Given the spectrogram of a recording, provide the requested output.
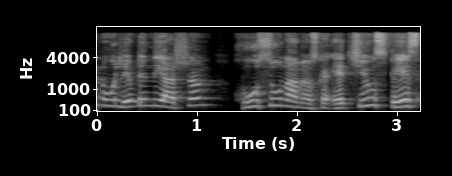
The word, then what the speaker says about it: Hsu: Oh, There was a Chinese person who lived in the ashram, Husu naam hai uska, HU space HSU. This is how his name is spelled, okay?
